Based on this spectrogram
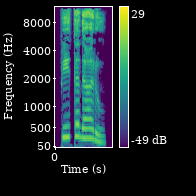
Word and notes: ಪತ್ತೆದಾರ: pattedāra

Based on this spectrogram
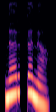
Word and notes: ನರ್ತನ: nartana

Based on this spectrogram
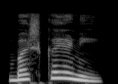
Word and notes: ಬೆಸುಗೆಯಾನ್: Kannada

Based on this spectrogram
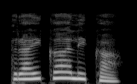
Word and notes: ತ್ರೈಕಾಲಿಕ: Kannada

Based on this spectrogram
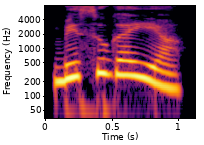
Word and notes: ಬಿಸುಗಯ್ಯ: Kannada

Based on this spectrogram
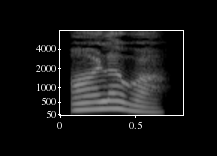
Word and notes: ಅಳ್ವು: aḷvu

